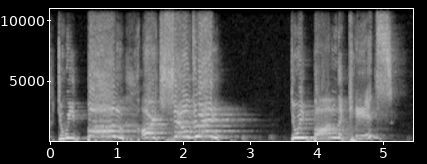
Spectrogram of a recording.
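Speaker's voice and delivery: high, drawn-out yelled question; mock-outraged shout; incredulous shouting. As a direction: cry it out high and slow in disbelief. Acted incredulous rhetorical question.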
